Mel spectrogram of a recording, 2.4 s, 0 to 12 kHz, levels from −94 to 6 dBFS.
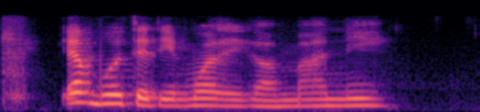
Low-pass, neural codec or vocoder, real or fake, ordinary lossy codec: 7.2 kHz; codec, 16 kHz, 0.8 kbps, ZipCodec; fake; AAC, 64 kbps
